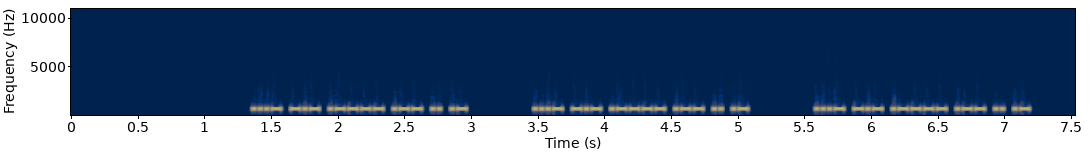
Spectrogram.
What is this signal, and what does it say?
Morse code, heard as a keyed tone, about 53 wpm, 700 Hz. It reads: VK1WIA VK1WIA VK1WIA
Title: DXCC-100 Call Signs - 6 Characters - Repeated 3x - 50wpm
